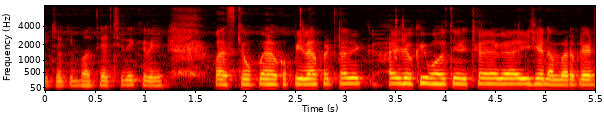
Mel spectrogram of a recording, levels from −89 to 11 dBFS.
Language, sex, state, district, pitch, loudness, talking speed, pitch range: Hindi, male, Rajasthan, Churu, 140 Hz, -25 LUFS, 175 wpm, 130-150 Hz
